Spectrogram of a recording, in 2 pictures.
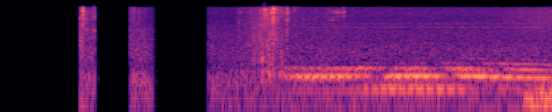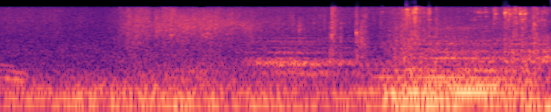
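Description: A video game's weapon swings and clanks.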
